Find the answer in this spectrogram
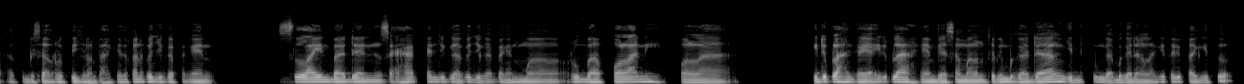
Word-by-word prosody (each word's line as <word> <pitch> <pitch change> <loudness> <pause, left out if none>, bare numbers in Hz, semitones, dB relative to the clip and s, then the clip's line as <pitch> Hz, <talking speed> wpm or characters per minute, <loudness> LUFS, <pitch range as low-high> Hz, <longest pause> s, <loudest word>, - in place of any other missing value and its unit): aku 100 -1 -12
bisa 100 -1 -2
rutin 100 0 -2
jalan 95 -2 -1
pagi 95 +3 -6
itu 100 - -1
kan 115 +1 -2
aku 120 - +1
juga 105 -1 -2
pengen 100 -1 -3 0.6
selain 110 0 +4
badan 105 -1 +2
yang 100 - -2
sehat, 100 +2 -1
kan 110 -2 -2
juga 105 -2 -2
aku 115 - -2
juga 100 -1 -4
pengen 105 0 -2
merubah 100 +1 0
pola 110 +2 +2
nih. 120 -3 -1 0.2
Pola 100 -1 0 0.9
hiduplah, 120 +2 +4
gaya 105 -1 +2
hiduplah 110 +1 +2
yang 100 0 +1
biasa 100 0 +1
malam 100 +1 +3
sering 105 +1 +1
begadang 105 +4 +3
jadi 100 -4 0
tuh 115 - -7
nggak 100 -3 0
begadang 100 0 +1
lagi. 115 +5 -4
Tapi 115 0 -2
pagi 100 -2 -2
itu 95 - -3
105 Hz, 190 wpm, -27 LUFS, 100-110 Hz, 0.9 s, selain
